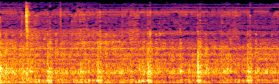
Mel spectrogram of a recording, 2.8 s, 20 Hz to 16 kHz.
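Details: Eyesen 8mm Movie Maker Pro film converter. Quiet, even clicks about twice a second over a soft whir as film steps one frame at a time smoothly; healthy advance with no chattering or grinding.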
